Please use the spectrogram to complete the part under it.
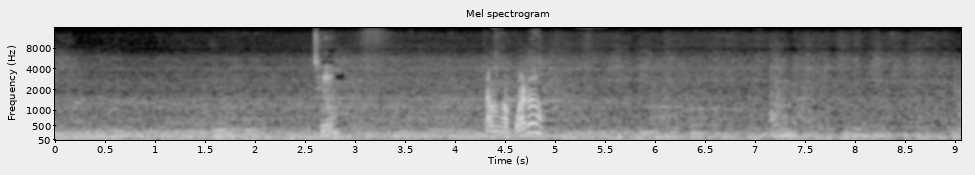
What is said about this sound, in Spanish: está justo el camión de la basura haciendo un escándalo ahí afuera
